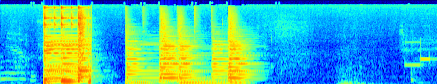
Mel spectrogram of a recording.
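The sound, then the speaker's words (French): A telephone rings, heard as two loud bursts of dense, buzzy tone with a short break between them, followed by a few faint, scattered sounds. “on va attendre la sonnerie du téléphone, un auditeur mystère. J'attends un appel.”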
